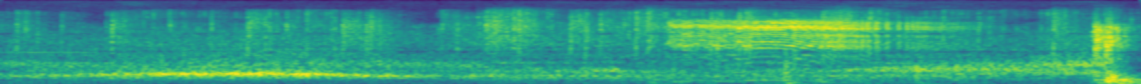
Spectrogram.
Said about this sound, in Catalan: Totes dues claven la mirada en la porta, que s'obre.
